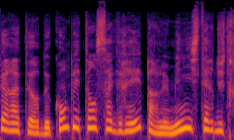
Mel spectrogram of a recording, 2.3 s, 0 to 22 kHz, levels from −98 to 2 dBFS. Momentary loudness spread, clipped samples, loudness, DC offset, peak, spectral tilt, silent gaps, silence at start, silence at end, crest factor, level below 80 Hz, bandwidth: 4 LU; under 0.1%; -28 LUFS; under 0.1%; -16 dBFS; -5.5 dB/octave; none; 0 s; 0 s; 12 dB; -64 dBFS; 18 kHz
